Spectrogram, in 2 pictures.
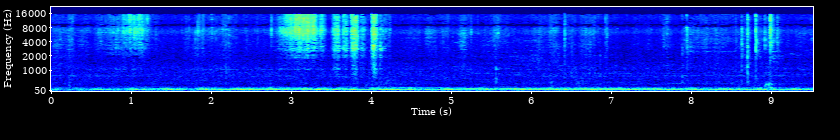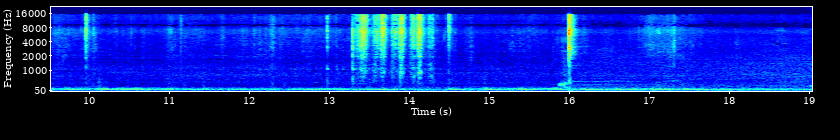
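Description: Red plastic soil scoop scraping and pouring gritty topdressing soil around potted succulents, in a few short rustling bursts with small clicks, over a steady low rumble.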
